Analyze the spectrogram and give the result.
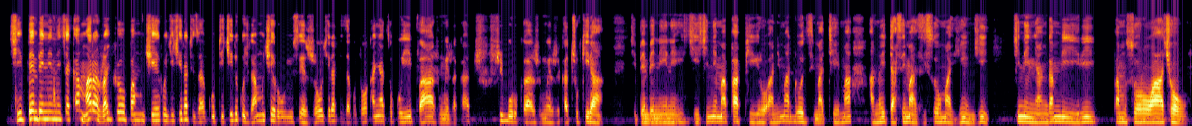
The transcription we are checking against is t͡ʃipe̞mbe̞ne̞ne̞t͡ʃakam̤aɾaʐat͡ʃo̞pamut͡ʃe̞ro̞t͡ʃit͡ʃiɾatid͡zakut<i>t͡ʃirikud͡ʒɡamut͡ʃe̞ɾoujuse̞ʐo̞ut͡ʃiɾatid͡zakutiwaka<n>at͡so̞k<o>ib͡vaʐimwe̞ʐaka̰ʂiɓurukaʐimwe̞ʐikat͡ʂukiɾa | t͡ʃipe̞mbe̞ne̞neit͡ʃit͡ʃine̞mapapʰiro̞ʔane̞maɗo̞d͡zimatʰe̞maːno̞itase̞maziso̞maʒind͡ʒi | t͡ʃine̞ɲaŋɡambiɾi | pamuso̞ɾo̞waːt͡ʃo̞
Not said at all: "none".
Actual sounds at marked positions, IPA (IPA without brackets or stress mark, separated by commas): i, ɲ, u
